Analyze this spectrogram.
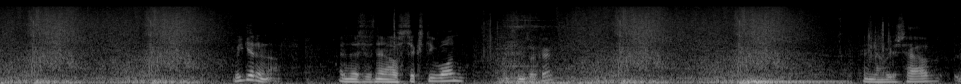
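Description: Magic spells whoosh and shimmer.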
